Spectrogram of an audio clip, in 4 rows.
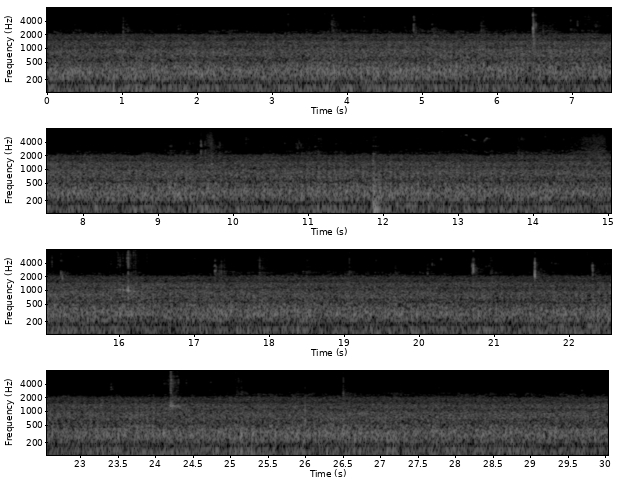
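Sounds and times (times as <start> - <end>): steady background hiss: 0.0 - 30.0
person chewing: 14.9 - 22.6, 24.1 - 25.3.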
